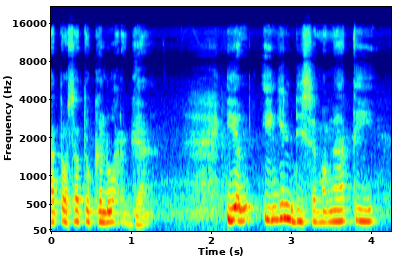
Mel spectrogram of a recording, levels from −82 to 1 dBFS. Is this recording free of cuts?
yes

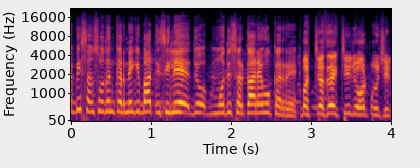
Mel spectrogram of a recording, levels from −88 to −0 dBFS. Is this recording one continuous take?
no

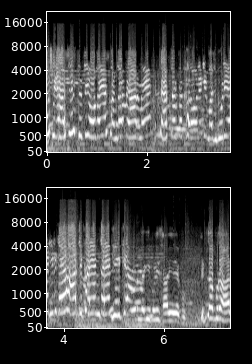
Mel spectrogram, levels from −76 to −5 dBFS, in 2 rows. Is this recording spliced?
yes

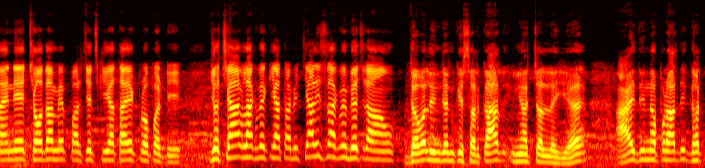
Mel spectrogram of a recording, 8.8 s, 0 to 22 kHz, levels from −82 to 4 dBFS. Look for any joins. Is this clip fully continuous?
no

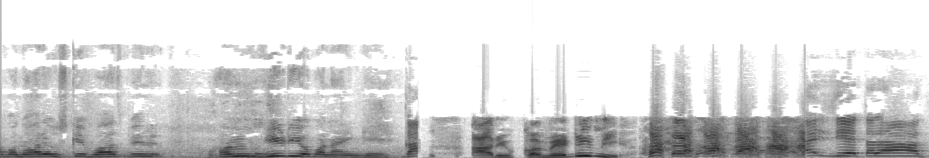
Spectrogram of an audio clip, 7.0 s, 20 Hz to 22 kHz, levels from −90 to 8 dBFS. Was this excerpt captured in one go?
yes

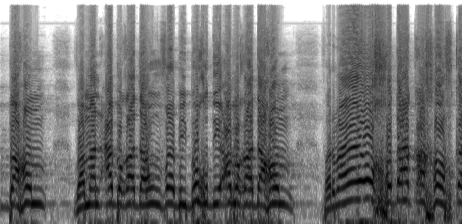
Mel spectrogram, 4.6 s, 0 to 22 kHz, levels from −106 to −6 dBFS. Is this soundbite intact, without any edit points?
yes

